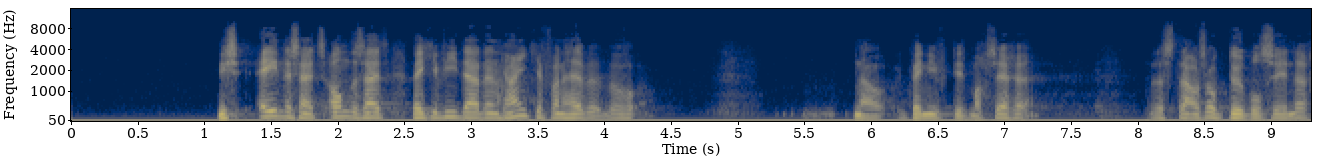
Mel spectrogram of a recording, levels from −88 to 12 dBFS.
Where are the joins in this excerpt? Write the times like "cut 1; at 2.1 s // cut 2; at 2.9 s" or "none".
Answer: cut 1; at 3.2 s // cut 2; at 8.1 s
